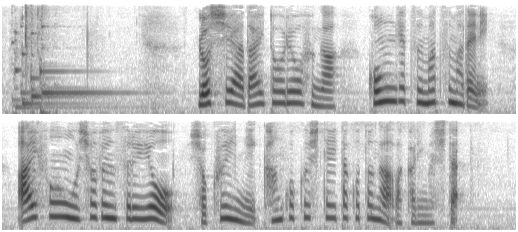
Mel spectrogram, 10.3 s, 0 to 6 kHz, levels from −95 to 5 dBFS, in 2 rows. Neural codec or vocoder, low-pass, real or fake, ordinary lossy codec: none; 5.4 kHz; real; none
